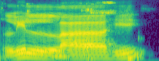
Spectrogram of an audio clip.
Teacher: boleh terus tetapi berhenti lebih baik alamnya ada tasdidnya dibaca dobel Allahnya dibaca tipis karena harokat di depannya kasrah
